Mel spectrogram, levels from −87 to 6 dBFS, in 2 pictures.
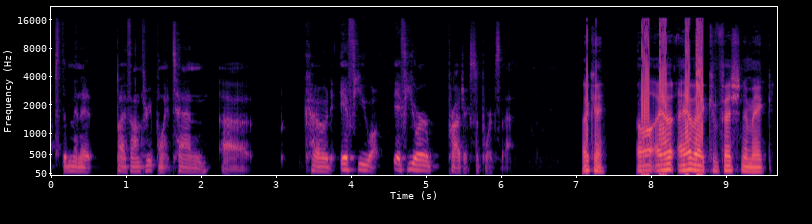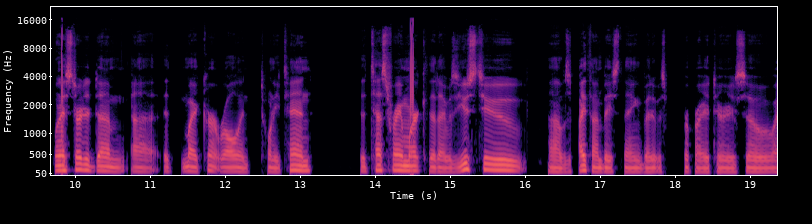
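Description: A speech clip with integer overflow on its loudest moments. Violent cracks hit at 7.14 to 7.26 s, 7.87 to 8.69 s before "confession to make", 9.82 s before "I started um uh", and 14.47 to 14.51 s between "the test" and "that I was used". The level runs only about 1 dB past the integer limit. Each peak wraps to the opposite sign instead of being held, so the crack is far harsher than clipping.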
